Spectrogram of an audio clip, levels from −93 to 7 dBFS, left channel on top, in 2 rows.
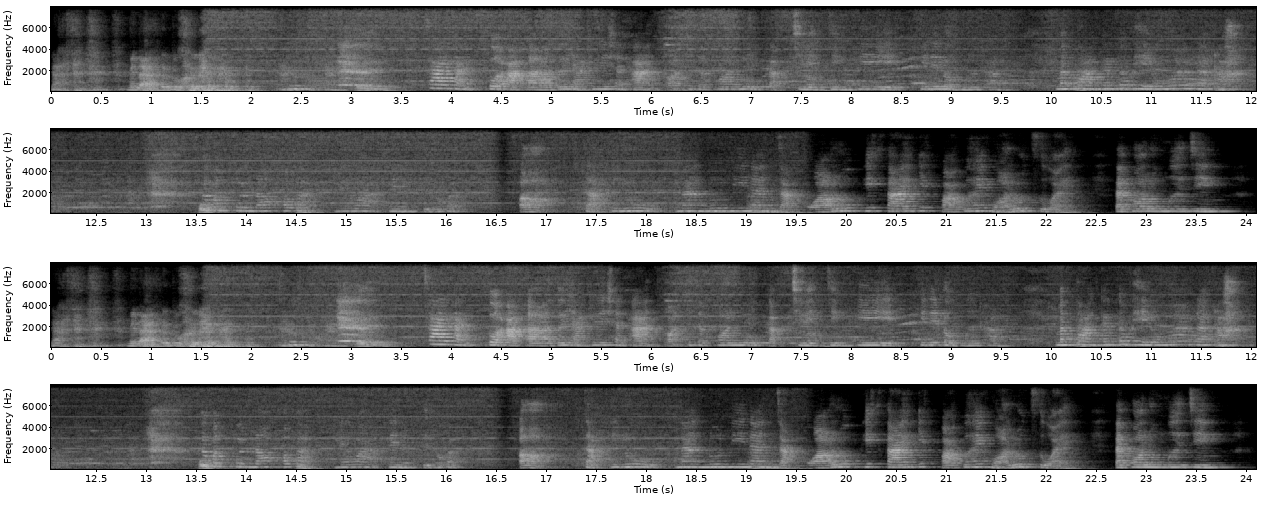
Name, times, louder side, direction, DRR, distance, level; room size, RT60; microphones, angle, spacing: voice 1, 0.0-1.8 2.1-2.4 2.7-3.3 11.6-11.7 13.5-13.6 14.5-14.6 19.0-19.4, equal, 30° left, -6 dB, 1.2 m, -31 dB
sound 1, 1.5-19.6, left 2 dB, 55° left, 1.3 m, -43 dB
sound 2, 1.6-13.2, left 1 dB, 75° left, 0.9 m, -47 dB
voice 2, 2.3-3.3 3.7-11.9 13.0-16.1 16.7-22.3 22.7-23.7, right 2 dB, 55° right, -1 dB, 0.6 m, -32 dB
2.7 x 2.5 x 2.4 m, 0.64 s
head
